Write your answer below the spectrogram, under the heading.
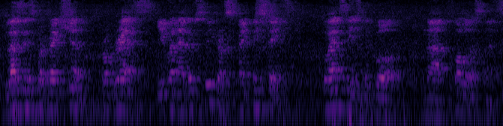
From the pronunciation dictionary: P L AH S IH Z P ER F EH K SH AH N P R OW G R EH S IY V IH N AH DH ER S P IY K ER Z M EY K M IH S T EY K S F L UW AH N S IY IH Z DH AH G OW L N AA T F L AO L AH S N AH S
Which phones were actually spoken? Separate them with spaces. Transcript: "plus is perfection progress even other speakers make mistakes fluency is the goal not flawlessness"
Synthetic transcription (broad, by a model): L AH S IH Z P ER F EH K SH AH N P R OW G R EH S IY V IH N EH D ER S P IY K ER S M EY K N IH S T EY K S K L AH S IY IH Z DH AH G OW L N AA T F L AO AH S N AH S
